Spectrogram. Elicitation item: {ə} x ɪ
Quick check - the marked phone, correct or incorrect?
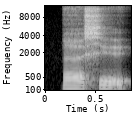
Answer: incorrect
